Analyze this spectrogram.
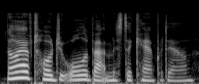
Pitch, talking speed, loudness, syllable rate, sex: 205 Hz, 270 wpm, -17 LUFS, 6.6 syllables/s, female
